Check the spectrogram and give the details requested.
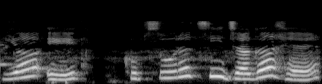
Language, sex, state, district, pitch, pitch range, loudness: Hindi, female, Bihar, West Champaran, 290 Hz, 250-360 Hz, -15 LUFS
